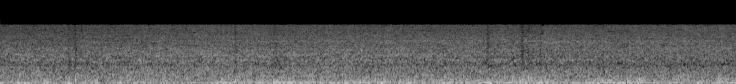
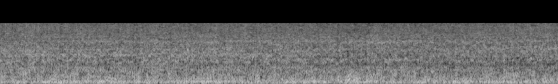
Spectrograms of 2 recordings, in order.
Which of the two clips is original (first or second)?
first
